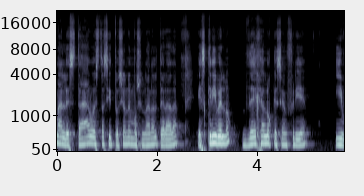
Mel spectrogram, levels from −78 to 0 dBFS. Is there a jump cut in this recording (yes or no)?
yes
